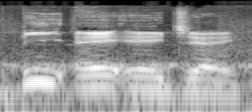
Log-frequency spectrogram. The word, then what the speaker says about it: Baaj: Baaj is B-A-A-J. Which I'm going to go ahead and pronounce as Baaj.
